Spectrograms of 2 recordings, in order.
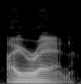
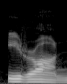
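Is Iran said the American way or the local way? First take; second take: American; local. First: Iran is said with the American pronunciation. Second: Iran is said with the local pronunciation. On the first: This is how the visiting player said it. The speaker calls it wrong. "not Iran" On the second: This is how people in the country say it. The speaker calls it right. "in our country, you need to say it right, okay? It's Iran"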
